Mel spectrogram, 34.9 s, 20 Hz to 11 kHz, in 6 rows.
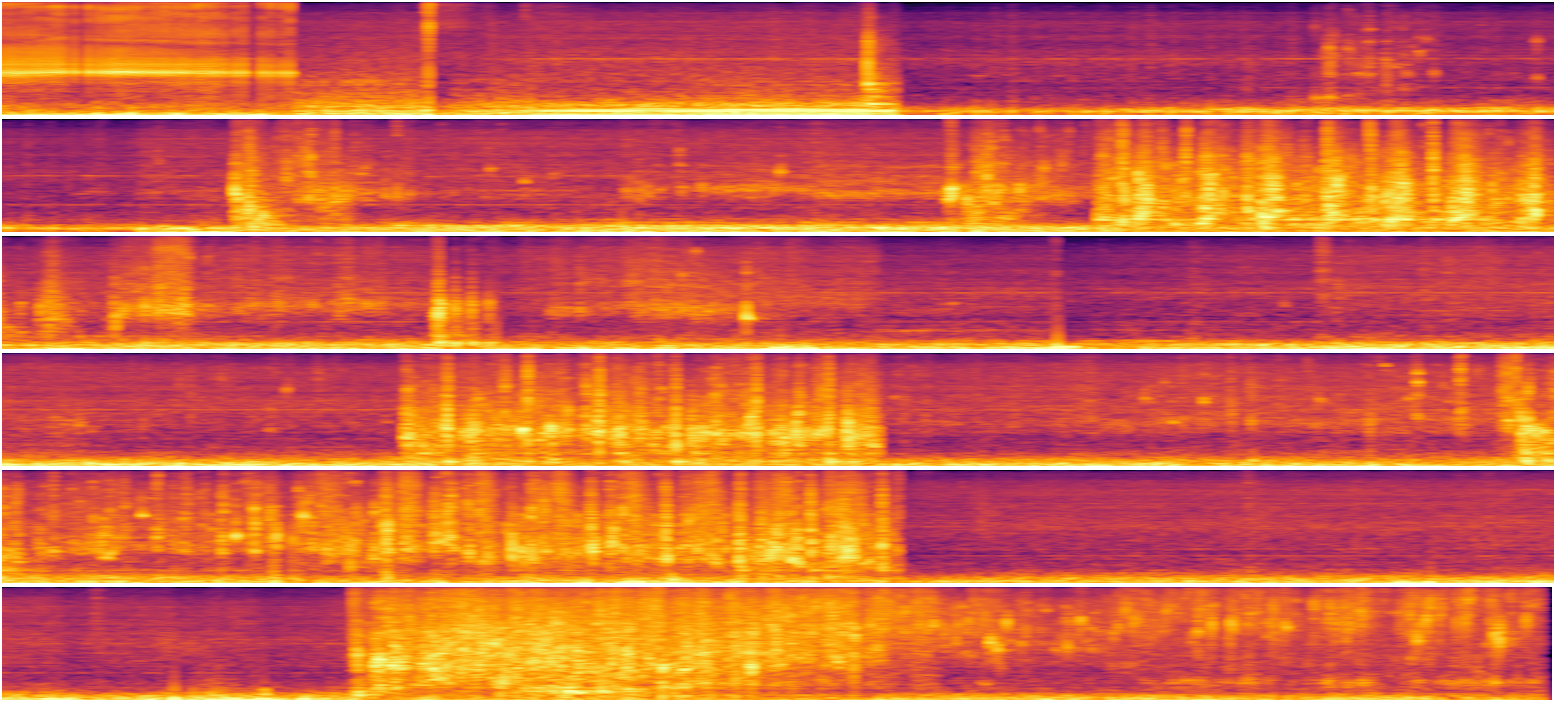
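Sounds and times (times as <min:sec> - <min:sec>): steady low rumble: 0:01.0 - 0:34.9
water gushing and splashing: 0:06.8 - 0:12.2, 0:19.0 - 0:20.8, 0:21.7 - 0:26.7, 0:30.5 - 0:34.9.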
